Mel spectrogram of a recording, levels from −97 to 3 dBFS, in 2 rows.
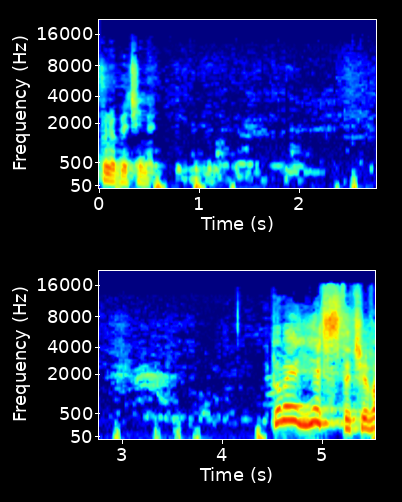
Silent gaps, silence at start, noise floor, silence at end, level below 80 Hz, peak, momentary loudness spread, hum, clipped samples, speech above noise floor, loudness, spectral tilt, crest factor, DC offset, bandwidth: none; 0 s; -58 dBFS; 0 s; -46 dBFS; -2 dBFS; 18 LU; none; under 0.1%; 42 dB; -16 LUFS; -3 dB/octave; 20 dB; under 0.1%; 16 kHz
